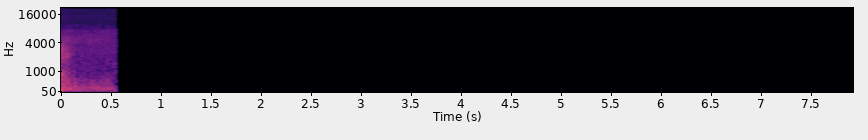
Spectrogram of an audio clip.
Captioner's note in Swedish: Tystnad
